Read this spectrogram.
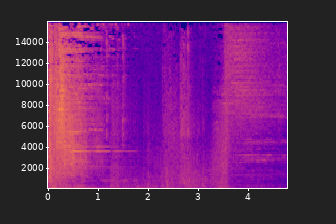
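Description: A deep, booming fanfare swells and fades away.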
